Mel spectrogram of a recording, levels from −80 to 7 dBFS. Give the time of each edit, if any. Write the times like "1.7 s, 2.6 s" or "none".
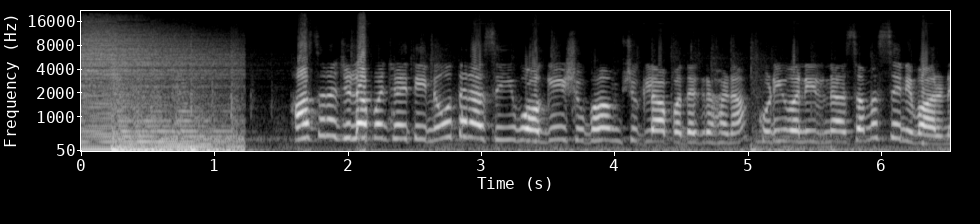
1.3 s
